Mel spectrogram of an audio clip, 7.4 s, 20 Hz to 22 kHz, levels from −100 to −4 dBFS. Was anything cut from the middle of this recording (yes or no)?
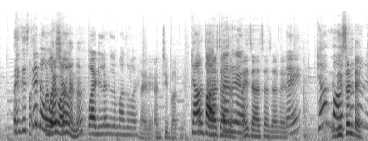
yes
